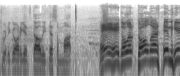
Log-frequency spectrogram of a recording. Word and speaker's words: Desamot: You need more than a home field advantage when you're going against Darley Desamot. Hey, don't let him hear you call him that. Well, what's he going to do? The T is silent.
